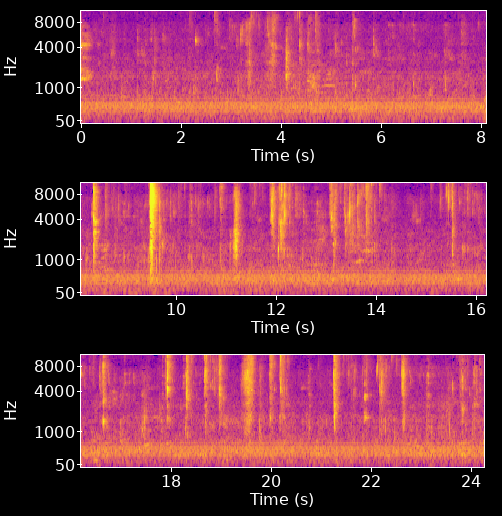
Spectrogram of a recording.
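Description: Close-up wet chewing and lip smacking on sticky braised pork hock and rice, with sharp short mouth clicks scattered irregularly, the loudest about nine and a half seconds in. A steady low hum runs underneath.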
